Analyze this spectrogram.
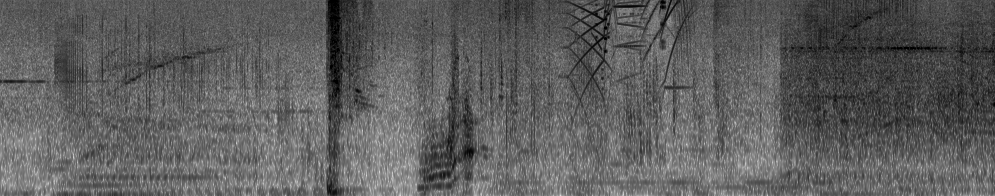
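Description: A bowstring creaks as a bow is drawn.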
